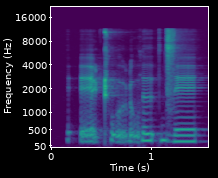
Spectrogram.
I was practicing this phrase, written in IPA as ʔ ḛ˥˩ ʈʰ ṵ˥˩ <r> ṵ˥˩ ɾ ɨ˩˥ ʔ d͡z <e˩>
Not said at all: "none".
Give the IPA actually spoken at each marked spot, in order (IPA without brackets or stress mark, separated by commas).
ɽ, e˩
